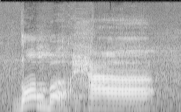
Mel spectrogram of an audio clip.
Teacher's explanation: Jadi qalqalah sugra dia qalqalah suaranya ada e-nya tapi ringan aja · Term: qalqalah sugro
